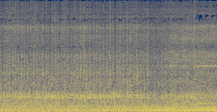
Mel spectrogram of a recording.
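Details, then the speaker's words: Bajaj Pulsar motorcycle running, noise made when releasing the clutch: steady rough engine drone with a coarse rattling undertone; opening the clutch cover showed worn clutch plates and a broken, cut oil pump gear wheel. "Clutch వదిలేటప్పుడు రన్నింగ్లో ఆ sound అయితే create అవుతుంది. అలా రన్నింగ్లో sound create అవుతుందంటే clutch ప్లేట్లు అయితే అరిగింటాయి అని చెప్పాం."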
